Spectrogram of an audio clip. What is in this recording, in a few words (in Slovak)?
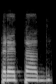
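"prepad", Slovak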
